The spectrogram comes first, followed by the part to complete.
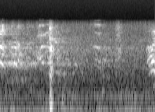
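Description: A short, honk-like shout from a player at the start, then a single sharp thud of the football about three quarters of a second in, over a low steady hum.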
